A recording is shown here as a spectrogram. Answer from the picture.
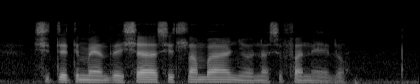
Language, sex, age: Tsonga, male, 22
